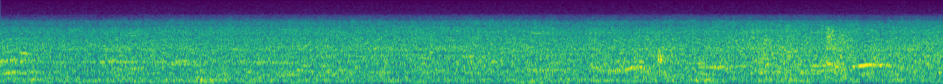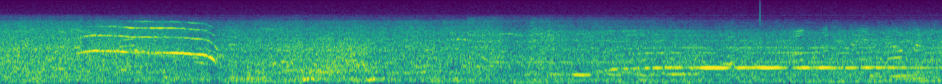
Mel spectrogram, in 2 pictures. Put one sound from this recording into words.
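Water rushes and splashes steadily outdoors.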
